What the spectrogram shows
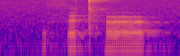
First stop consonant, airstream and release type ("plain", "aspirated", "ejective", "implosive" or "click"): aspirated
